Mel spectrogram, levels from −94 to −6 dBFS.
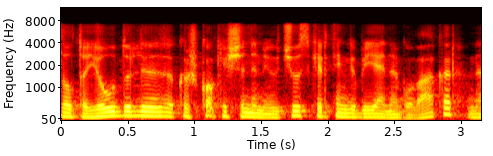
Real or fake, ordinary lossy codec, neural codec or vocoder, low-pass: fake; Opus, 64 kbps; codec, 16 kHz, about 1 kbps, DyCAST, with the encoder's durations; 7.2 kHz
